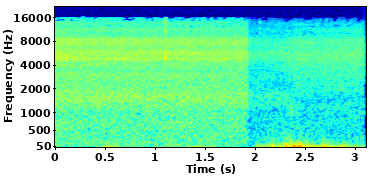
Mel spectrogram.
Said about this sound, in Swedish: Oj, nu blåser det här.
